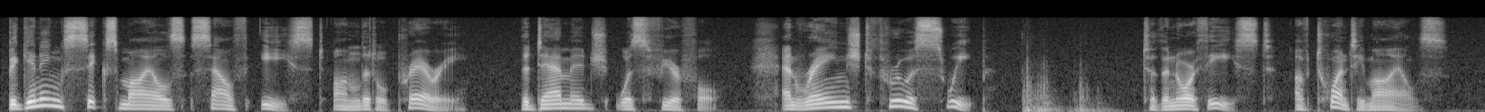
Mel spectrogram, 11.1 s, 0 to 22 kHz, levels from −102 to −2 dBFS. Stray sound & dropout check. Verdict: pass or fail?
fail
